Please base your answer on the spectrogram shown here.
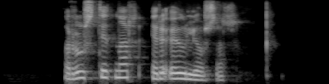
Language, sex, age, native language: Icelandic, female, 30-39, Icelandic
